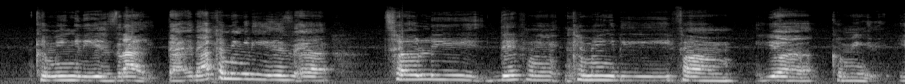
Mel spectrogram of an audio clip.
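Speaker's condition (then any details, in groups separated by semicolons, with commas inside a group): Cerebral palsy; hard of hearing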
